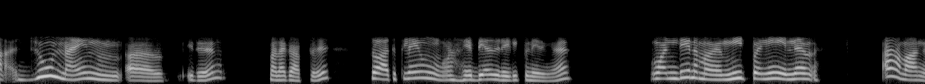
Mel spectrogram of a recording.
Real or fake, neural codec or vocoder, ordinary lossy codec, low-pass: fake; codec, 16 kHz, 2 kbps, FunCodec, trained on Chinese and English, 25 frames a second; none; 3.6 kHz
